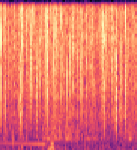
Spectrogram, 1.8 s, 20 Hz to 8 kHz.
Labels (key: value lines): label: biophony, cascading saw
recorder: SoundTrap 600 or HydroMoth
